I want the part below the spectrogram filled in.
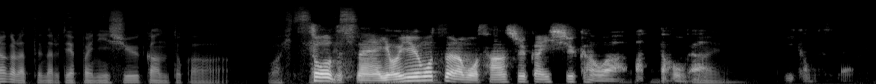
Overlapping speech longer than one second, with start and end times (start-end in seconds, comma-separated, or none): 2.9-4.4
